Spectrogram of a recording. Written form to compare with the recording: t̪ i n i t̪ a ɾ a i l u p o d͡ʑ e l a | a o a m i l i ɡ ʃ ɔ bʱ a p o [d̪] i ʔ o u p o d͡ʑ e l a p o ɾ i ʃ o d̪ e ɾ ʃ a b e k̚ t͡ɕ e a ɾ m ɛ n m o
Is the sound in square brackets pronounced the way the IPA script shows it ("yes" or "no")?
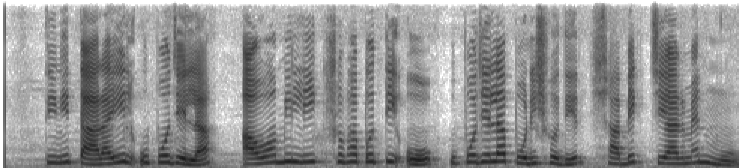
no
